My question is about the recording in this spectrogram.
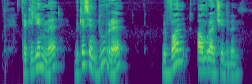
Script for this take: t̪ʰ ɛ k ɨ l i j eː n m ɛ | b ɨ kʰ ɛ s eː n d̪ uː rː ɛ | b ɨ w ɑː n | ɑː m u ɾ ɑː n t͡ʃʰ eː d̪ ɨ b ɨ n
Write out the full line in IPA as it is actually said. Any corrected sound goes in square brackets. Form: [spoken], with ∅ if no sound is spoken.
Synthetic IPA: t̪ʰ ɛ k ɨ l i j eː n m ɛ | b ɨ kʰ ɛ s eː n d̪ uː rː ɛ | b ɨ [v] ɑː n | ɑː m u ɾ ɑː n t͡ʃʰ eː d̪ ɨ b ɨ n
